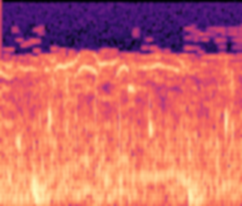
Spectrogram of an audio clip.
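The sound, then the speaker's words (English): A small boat is rowed over to a ship: faint, soft water splashes and light knocks come at irregular intervals over a low steady hiss. “Let's row over. They're letting down a ladder for us.”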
